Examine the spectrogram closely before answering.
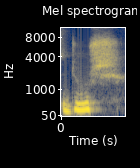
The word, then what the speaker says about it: dos: They're soft S's, so you don't hear s, you hear sh for everything. Dos is douche.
